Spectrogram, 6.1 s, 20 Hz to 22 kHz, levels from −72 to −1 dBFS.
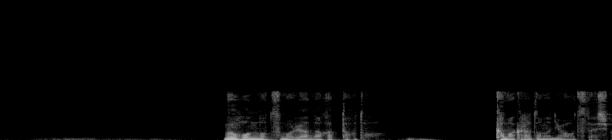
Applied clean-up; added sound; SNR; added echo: neural mask model Resemble Enhance denoiser.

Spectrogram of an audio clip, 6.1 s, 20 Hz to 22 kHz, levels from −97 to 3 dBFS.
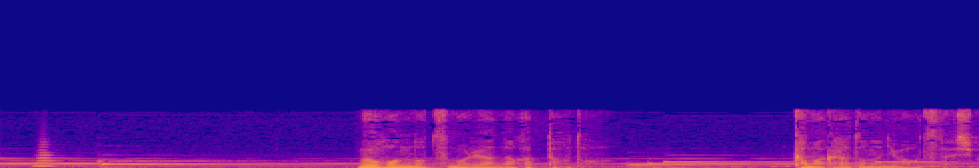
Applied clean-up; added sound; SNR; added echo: none; Brass instrument; 10 dB; none.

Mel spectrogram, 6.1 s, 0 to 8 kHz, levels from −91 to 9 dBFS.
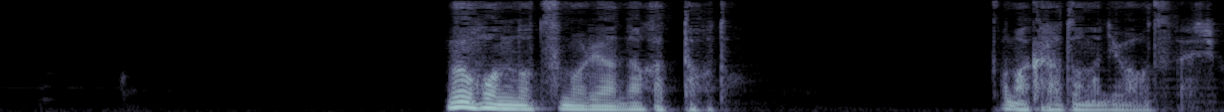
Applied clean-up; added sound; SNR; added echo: neural mask model DeepFilterNet 3.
